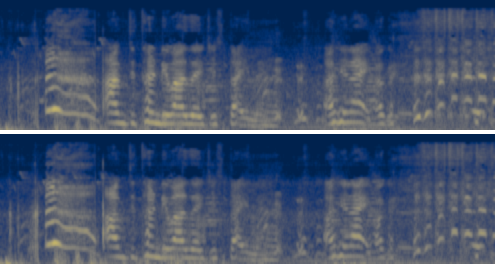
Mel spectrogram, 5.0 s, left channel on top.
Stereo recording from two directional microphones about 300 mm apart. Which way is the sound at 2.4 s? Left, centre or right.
Right.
